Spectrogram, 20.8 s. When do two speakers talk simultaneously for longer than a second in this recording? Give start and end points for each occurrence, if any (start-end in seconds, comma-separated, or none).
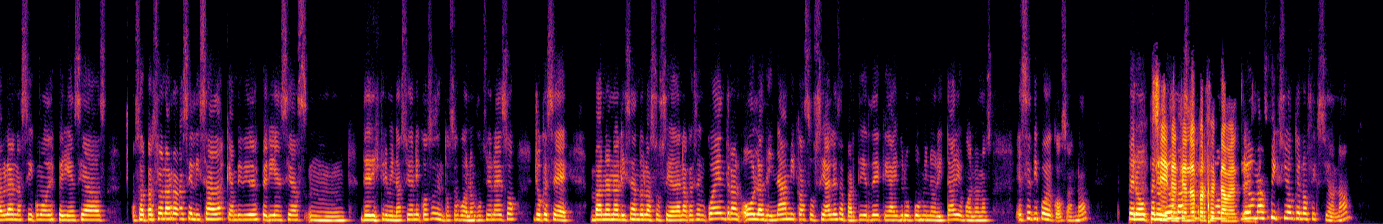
17.3-18.9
